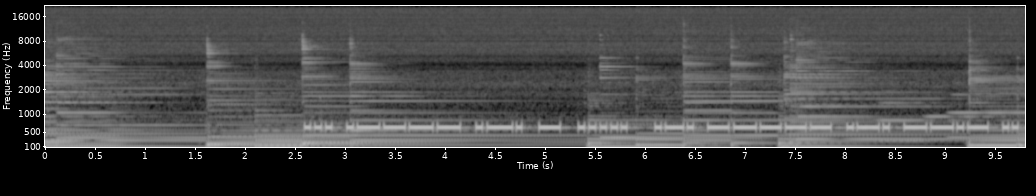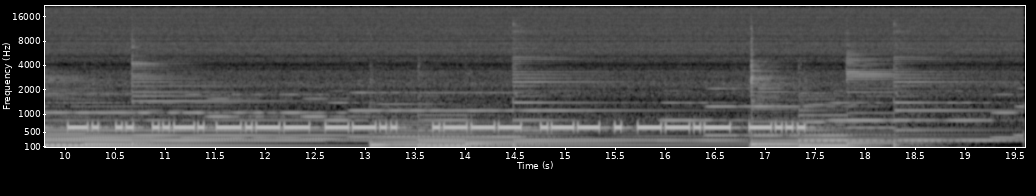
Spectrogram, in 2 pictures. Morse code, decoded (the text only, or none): S1RT5 R0RQI NIFYZ JWEQB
